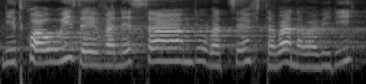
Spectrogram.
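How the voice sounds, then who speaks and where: A woman's voice: high voice, steady tone, normal speed, a bit bright, a little hiss or hum. A woman from the audience earnestly putting her family's case and a request to the president. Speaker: audience member asking a question. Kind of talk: public question at a town hall. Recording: echoey hall.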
